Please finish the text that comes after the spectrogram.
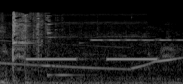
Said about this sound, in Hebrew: קול של התנפצות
